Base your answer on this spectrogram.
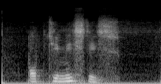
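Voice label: "optimistisch", Dutch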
